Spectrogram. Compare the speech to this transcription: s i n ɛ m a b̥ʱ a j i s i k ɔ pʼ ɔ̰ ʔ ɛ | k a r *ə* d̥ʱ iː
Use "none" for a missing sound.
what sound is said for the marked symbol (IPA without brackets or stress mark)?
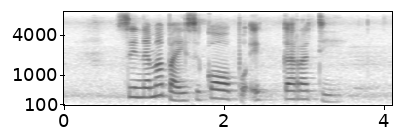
a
